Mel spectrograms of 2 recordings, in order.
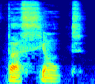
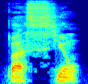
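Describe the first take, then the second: First: The final t sound is pronounced. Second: The final t sound is silent. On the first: This is the feminine form. "notice how the pronunciation changes" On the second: This is the masculine form. "Notice I'm not pronouncing the end here"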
